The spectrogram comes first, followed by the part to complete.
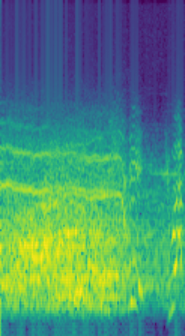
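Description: A cartoon character screaming on a faint, thin-sounding episode soundtrack: one held high-pitched cry over a noisy background that falls off and ends about one and a half seconds in.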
